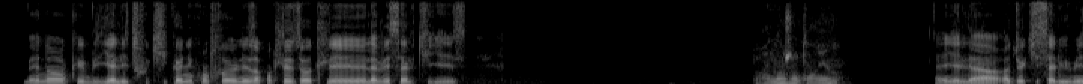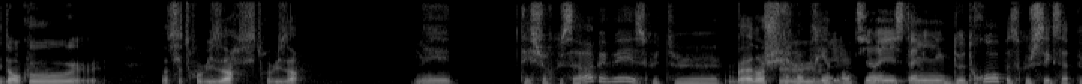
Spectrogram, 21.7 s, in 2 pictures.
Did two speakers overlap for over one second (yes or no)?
no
